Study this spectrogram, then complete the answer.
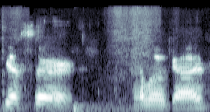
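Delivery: ordinary talk, nothing marked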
